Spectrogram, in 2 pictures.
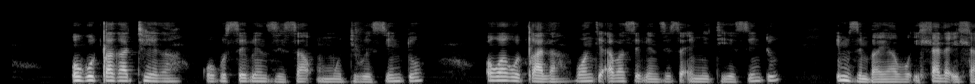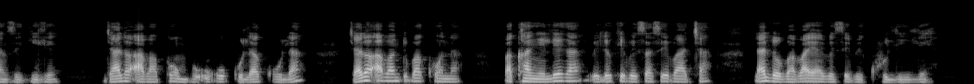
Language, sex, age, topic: North Ndebele, male, 25-35, health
